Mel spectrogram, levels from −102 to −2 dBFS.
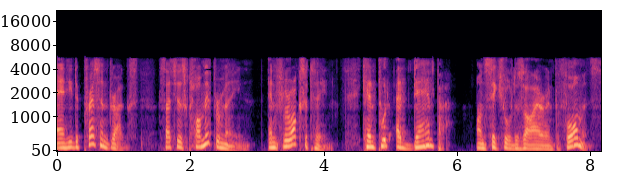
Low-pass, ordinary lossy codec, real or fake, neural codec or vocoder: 5.4 kHz; AAC, 32 kbps; fake; codec, 16 kHz, 8 kbps, FreqCodec, larger model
